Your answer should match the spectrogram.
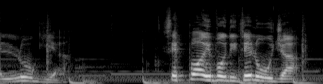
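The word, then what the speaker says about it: Lugia: in tantissime sezioni commenti non è lucia mettiamo fine a questa guerra è lughia se poi voi dite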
